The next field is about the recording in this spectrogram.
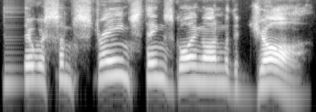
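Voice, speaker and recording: A man's voice: high voice, big pitch swings, takes it slowly, a little mellow, faint music behind. A man giving a conversational film critique as a review panelist, emphatic and repeating phrases for effect.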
